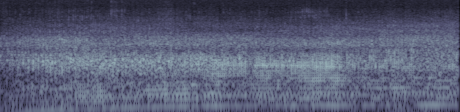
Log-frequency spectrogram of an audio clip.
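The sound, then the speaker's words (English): A small Cessna propeller plane, loaded with boxes, takes off from a runway, its engine droning loudly and steadily throughout, a dense, even roar with a low throbbing hum underneath, with no voices. “Together, we quickly loaded the plane, then strapped in and took off.”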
